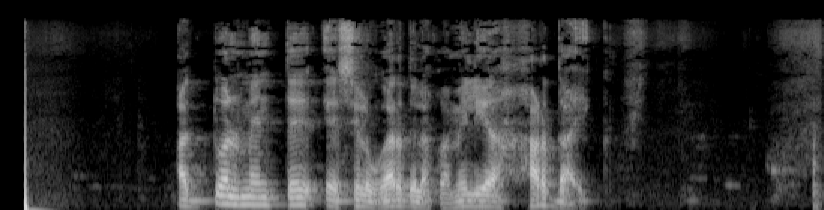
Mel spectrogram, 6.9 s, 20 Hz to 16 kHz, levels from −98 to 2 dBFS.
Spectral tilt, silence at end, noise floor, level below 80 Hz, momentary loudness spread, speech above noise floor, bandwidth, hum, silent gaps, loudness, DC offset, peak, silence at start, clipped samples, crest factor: -5 dB/octave; 0.05 s; -75 dBFS; -42 dBFS; 7 LU; 48 dB; 11.5 kHz; none; none; -28 LUFS; under 0.1%; -4 dBFS; 0.2 s; under 0.1%; 26 dB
